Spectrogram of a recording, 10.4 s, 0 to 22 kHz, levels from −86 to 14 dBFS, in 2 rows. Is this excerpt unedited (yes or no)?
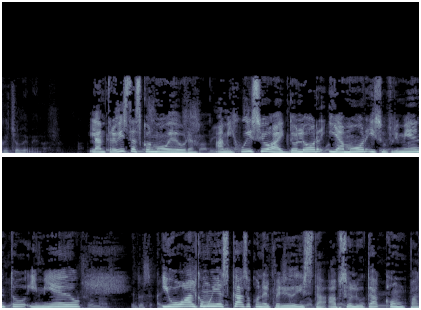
yes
